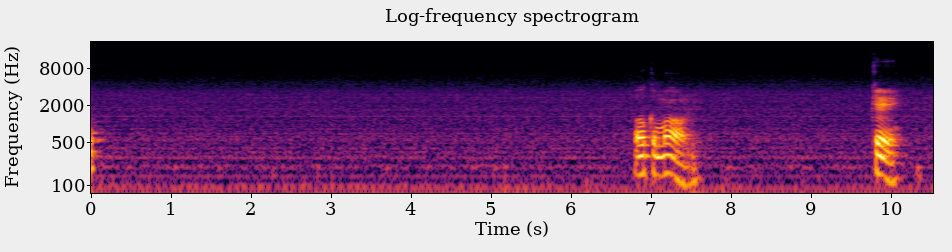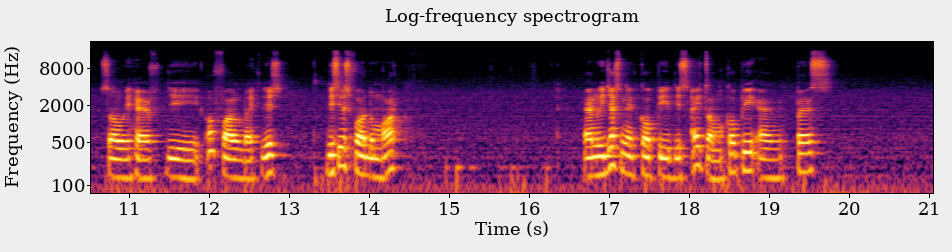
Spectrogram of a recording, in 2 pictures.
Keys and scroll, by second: 15.5 super+-, 18.2 super+c, 19.0 super+v.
